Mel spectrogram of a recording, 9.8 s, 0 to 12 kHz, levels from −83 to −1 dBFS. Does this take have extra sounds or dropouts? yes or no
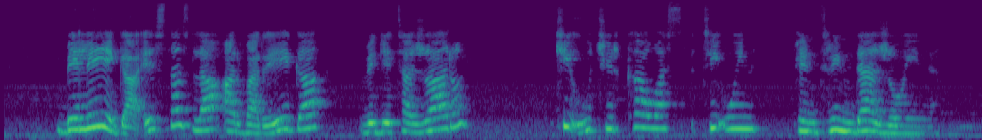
no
